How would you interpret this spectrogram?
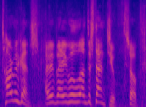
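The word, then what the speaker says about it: ptarmigans: I think it's tarmigans. It's like you have this silent pee here. Uh, I never understand the P rule when it comes to PT in English. It feels random.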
